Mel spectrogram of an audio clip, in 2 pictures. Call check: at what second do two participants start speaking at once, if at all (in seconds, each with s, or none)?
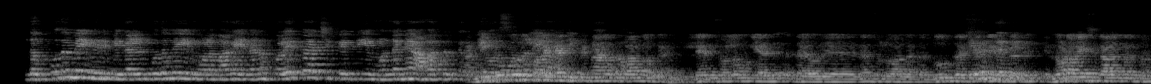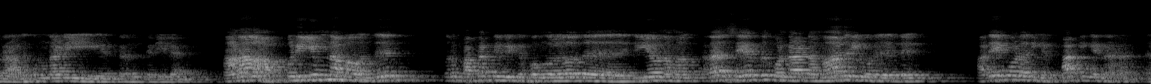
4.7 s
